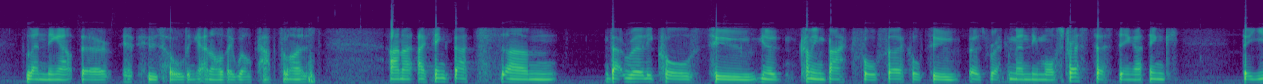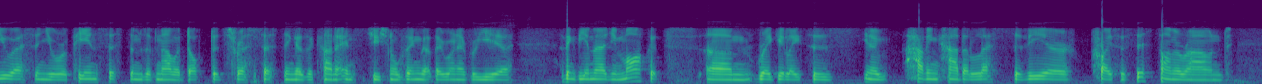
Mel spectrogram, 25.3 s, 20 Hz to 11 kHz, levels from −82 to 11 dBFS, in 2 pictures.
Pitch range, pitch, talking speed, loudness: 105-115 Hz, 110 Hz, 175 wpm, -21 LUFS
